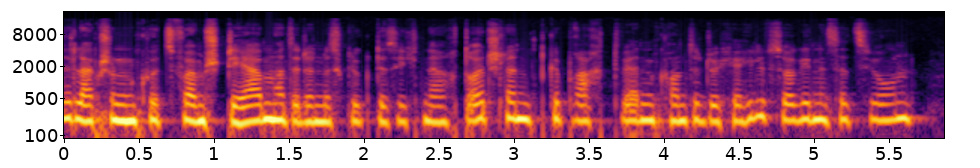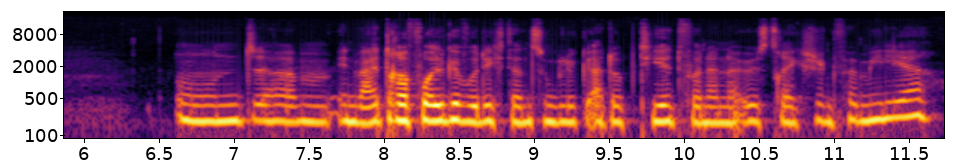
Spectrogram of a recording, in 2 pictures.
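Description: A woman from Afghanistan, a radio interview guest answering earnestly in a measured way, often pausing to find her words. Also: medium pitch, flat delivery, mellow.

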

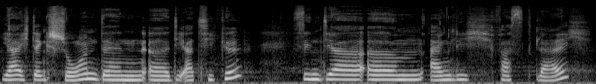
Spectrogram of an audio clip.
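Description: A teenage girl, a school student, presenting conversationally with classmates and speaking in a halting way. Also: medium pitch, fairly even intonation, mellow. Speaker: school student in a radio project.

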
